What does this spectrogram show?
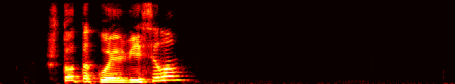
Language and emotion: Russian, positive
